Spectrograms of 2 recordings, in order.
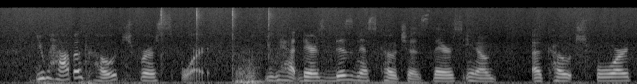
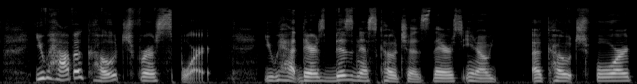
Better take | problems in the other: second | hiss; loud; throughout; 3 dB below the speech

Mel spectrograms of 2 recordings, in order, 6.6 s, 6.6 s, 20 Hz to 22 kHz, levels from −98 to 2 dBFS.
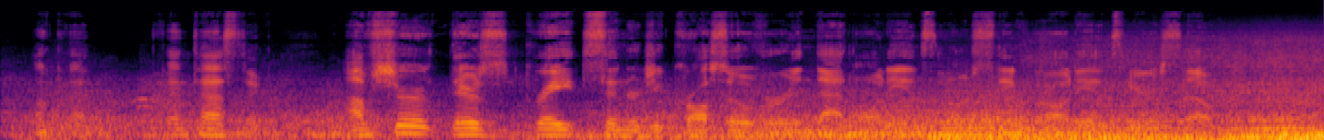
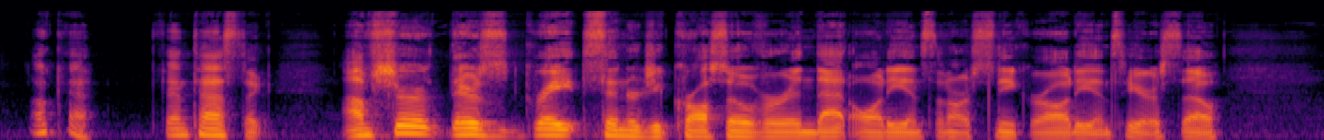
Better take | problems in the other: second | rain or running water; very loud; throughout; 3 dB above the speech

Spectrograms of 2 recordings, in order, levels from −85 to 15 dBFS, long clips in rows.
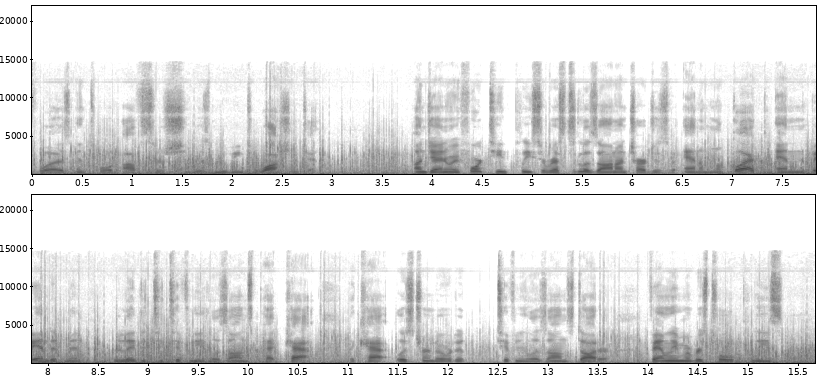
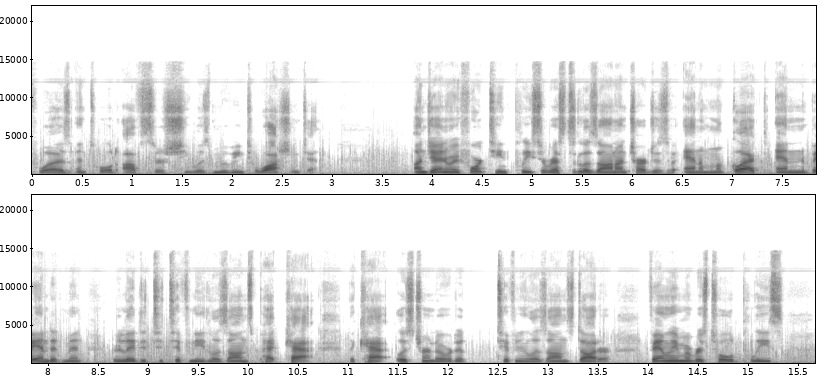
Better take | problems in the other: second | wind noise on the microphone; heavy; 7 dB below the speech; occasional gusts in the second

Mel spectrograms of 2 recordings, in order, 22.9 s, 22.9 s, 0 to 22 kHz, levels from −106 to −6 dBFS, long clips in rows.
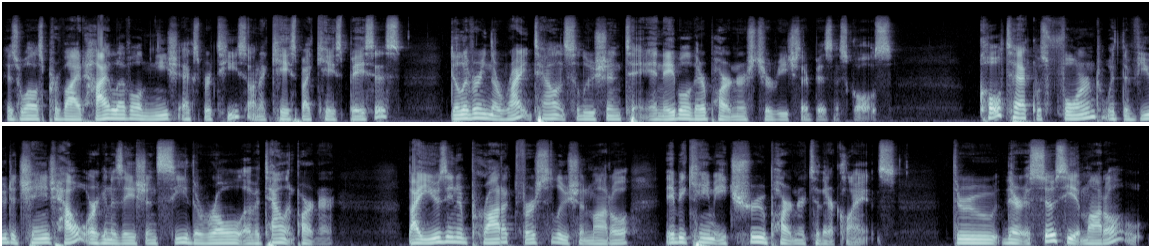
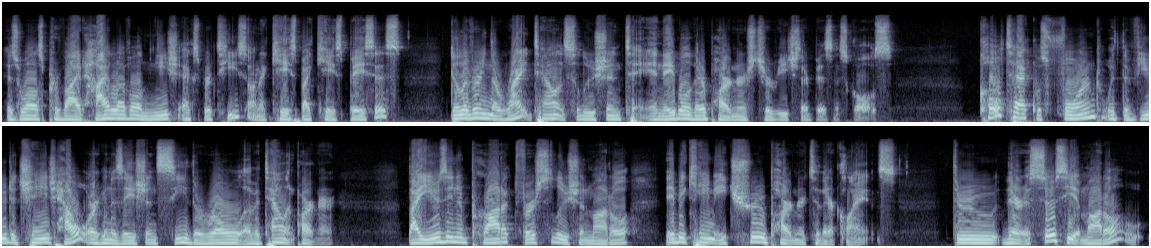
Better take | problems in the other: first | distortion; slight; 10 dB below the speech

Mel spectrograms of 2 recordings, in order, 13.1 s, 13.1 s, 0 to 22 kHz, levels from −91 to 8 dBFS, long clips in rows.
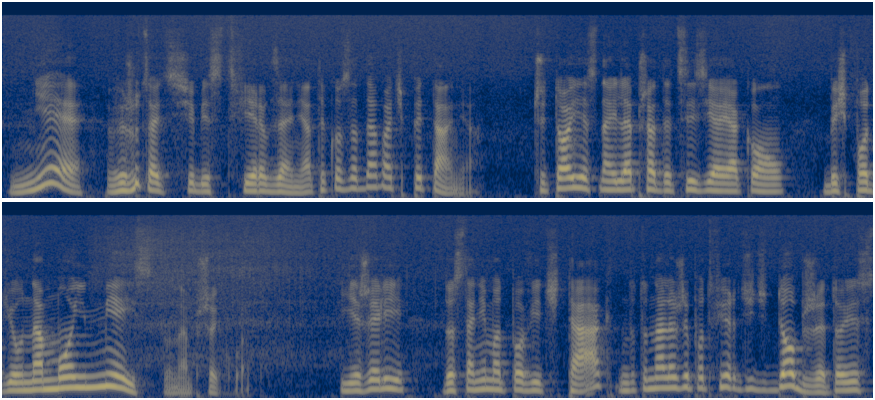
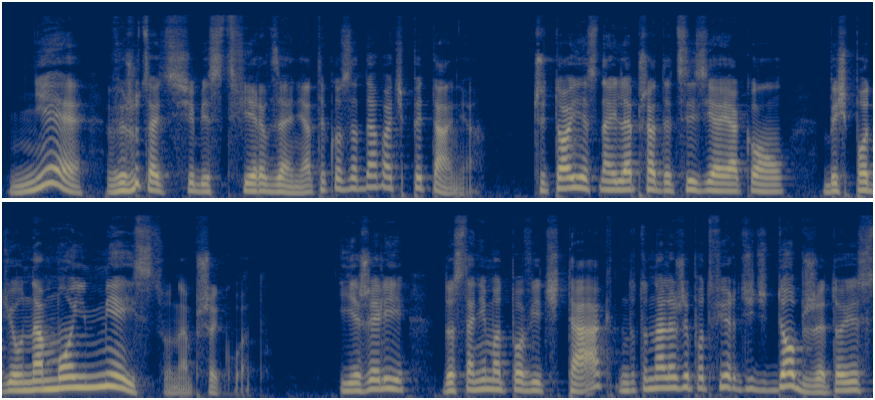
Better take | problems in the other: second | hiss; faint; throughout; 20 dB below the speech

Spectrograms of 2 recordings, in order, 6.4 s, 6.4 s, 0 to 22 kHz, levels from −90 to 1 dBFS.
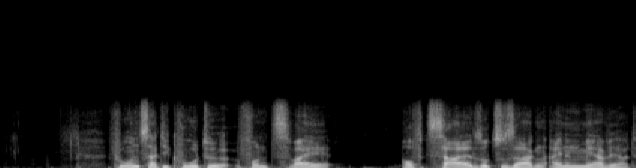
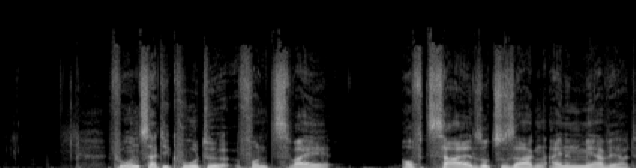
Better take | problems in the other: second | garbled, watery; slightly; nothing above 8 kHz

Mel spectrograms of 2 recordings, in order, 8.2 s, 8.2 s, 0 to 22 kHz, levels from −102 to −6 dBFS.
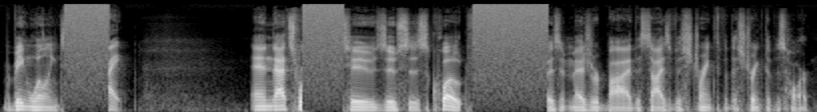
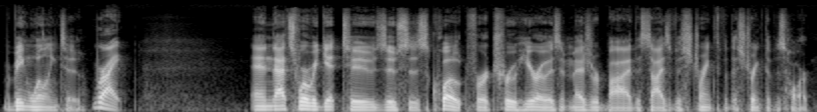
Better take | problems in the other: second | audio cutting out; filled with static; at 0.5 s, at 3 s and at 4.5 s for 1 s

